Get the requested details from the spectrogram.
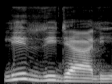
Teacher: लाम की ज़ेर को रा के साथ रा बारीक पढ़ा जाएगा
